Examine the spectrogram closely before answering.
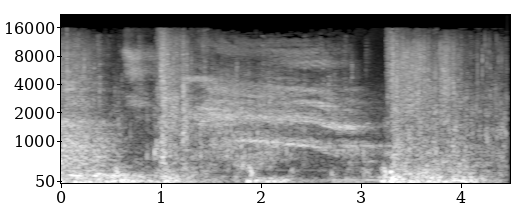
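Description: A gun fires a few loud shots.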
